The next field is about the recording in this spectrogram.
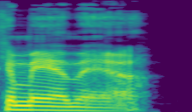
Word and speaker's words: Kamehameha: And if you're friends with Hawaiian people, it's Kamehameha. – I've been to Hawaii. I don't know if that counts. – Why is that, though? – Because they pronounce it that way because it's based on the original king of Hawaii.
